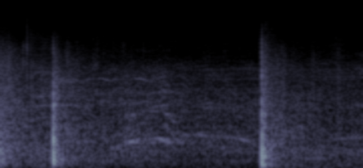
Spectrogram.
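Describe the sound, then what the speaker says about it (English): Two sharp, distant booms from a fireworks display at a college football game in Surprise, spaced over a second apart, with crowd ambience and faint talk underneath. "An impressive fireworks display here in Surprise."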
